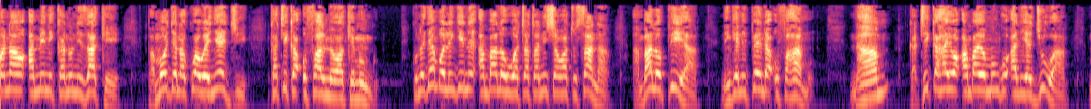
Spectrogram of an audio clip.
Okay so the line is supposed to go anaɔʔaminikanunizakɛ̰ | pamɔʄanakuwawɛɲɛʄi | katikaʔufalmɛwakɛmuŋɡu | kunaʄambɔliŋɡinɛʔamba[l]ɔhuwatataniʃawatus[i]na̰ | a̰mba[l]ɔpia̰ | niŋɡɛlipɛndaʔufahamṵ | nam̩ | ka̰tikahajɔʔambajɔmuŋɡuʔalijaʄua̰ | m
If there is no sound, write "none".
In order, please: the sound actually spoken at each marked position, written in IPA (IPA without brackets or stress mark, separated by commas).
l, a, l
